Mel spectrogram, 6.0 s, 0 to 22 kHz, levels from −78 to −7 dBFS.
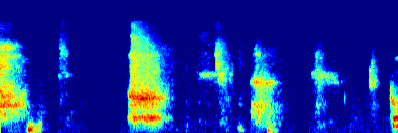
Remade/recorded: remade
